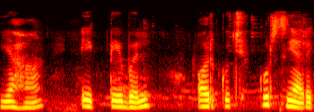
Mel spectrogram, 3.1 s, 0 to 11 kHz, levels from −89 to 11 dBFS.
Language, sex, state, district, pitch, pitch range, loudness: Hindi, female, Himachal Pradesh, Shimla, 175 Hz, 155-200 Hz, -17 LUFS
